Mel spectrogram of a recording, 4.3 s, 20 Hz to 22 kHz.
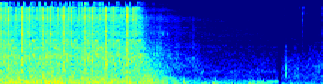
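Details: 1971 Cadillac Coupe DeVille that sat 15 years in a backyard, now idling on its own without added fuel: rapid, fairly regular ticking and clattering, about three or four knocks a second, over a rough idle; source unknown.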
